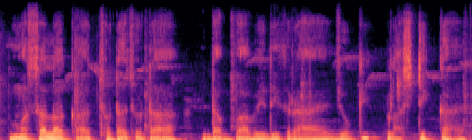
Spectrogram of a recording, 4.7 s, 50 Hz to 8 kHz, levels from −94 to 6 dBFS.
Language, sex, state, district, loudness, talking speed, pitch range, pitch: Hindi, male, West Bengal, Alipurduar, -17 LUFS, 180 wpm, 150-170 Hz, 160 Hz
